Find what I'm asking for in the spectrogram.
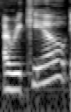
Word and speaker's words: Arricchio: It's Arricchio. It rhymes with Radicchio or Pinocchio, so a hard K sound.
